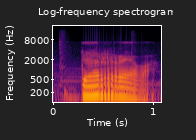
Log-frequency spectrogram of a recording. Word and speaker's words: дерева: молодці в парку ростуть дерева скільки слів в цьому реченні чотири слова абсолютно правильно в слові дерева наголос на другі букві е на другому складі прочитай ще одне речення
